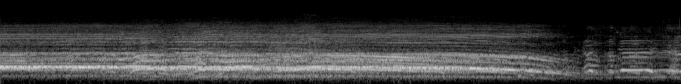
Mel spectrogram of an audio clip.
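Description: A crowd of men chants a mournful lament together.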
